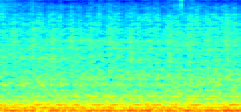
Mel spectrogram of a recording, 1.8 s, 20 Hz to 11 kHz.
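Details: 1996 GMC derby truck started after sitting, not run since 2016; low smooth even rumble at idle with no ticks or knocks and quiet exhaust; healthy idle.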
